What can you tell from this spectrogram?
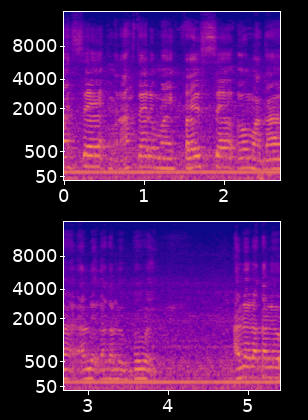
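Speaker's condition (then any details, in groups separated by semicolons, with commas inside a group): Cerebral palsy; from birth, left leg affected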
